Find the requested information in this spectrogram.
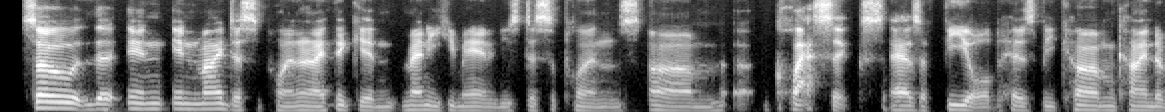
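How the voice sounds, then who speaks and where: A man with an American accent, fairly low pitch, ordinary pitch variation and a fairly slow pace, his tone bright and sharp, in a dry, close sound with no echo and a quiet background. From US Great Lakes region. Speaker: podcast host and rhetoric professor. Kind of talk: interview conversation. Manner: hesitant, many fillers.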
